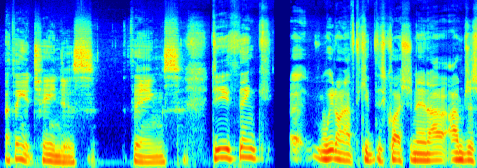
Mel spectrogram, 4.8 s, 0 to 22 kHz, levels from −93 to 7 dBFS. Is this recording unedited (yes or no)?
yes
